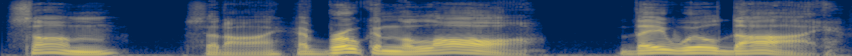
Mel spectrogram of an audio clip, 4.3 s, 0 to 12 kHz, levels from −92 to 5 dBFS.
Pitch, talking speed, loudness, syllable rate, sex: 110 Hz, 140 wpm, -19 LUFS, 3.1 syllables/s, male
